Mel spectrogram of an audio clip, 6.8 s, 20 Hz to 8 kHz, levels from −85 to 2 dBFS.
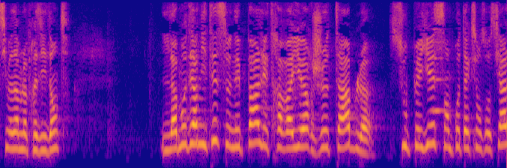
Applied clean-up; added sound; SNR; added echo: none; Bowed string instrument; 16 dB; none.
